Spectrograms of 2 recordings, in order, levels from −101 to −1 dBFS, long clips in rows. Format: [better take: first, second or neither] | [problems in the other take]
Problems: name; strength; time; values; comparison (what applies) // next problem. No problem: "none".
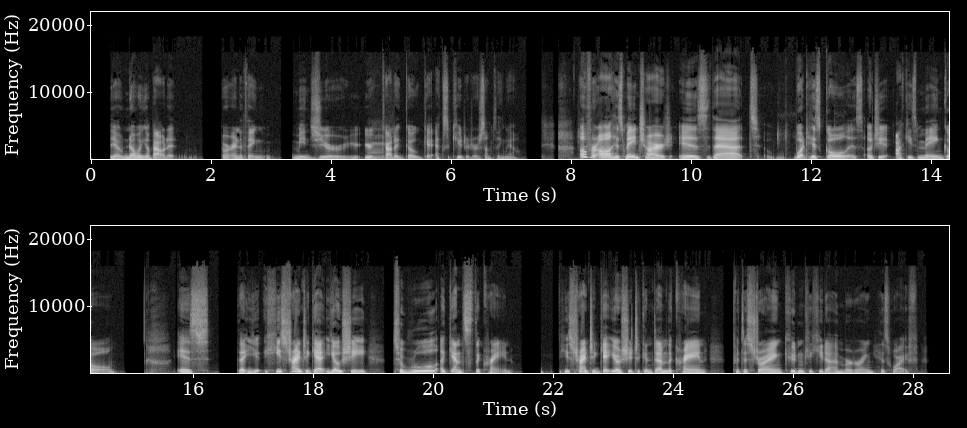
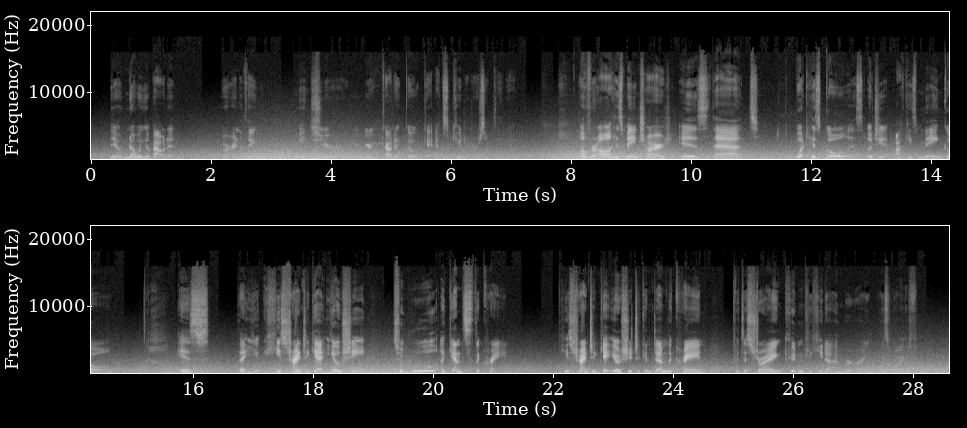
first | wind noise on the microphone; heavy; 6 dB below the speech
